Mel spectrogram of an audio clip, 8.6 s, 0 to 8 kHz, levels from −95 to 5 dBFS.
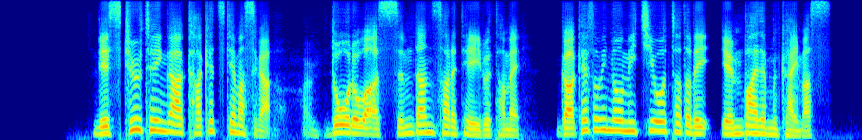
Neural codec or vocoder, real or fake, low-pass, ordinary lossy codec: codec, 16 kHz, 0.3 kbps, FocalCodec; fake; none; none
